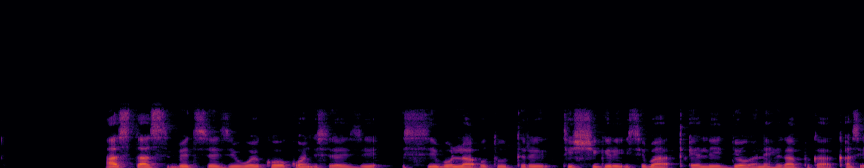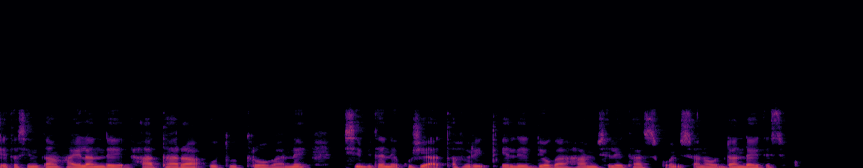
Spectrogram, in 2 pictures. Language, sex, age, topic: Gamo, male, 18-24, government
